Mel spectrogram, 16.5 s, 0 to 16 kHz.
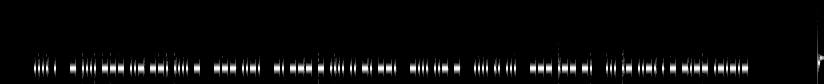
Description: Morse code, heard as a keyed tone, about 30 wpm, 700 Hz. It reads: HE THOUGHT OF NOTHING BUT HIS OWN SAFETY.
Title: Sentences from Top 1000 Words - Review Part 4 - 30wpm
